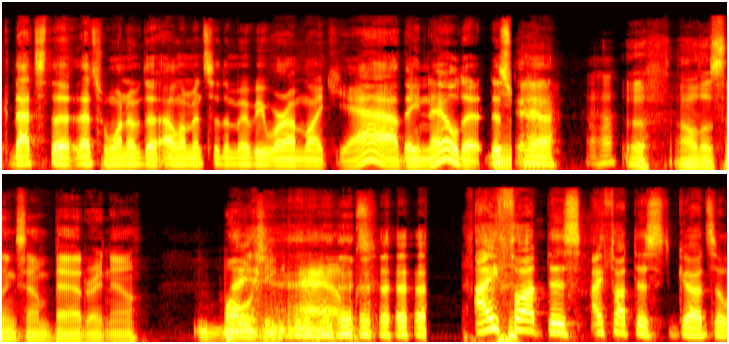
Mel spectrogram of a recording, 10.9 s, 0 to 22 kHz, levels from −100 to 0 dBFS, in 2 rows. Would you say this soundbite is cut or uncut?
cut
